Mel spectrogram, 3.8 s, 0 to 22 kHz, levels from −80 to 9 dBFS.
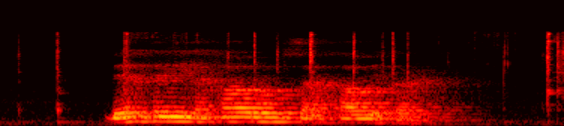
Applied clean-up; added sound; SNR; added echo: none; Keys jangling; 18 dB; reverberation time 1.1 s.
